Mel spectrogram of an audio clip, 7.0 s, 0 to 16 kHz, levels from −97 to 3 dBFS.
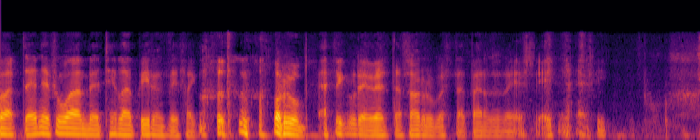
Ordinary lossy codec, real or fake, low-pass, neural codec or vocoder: none; fake; 7.2 kHz; codec, 16 kHz, 1.1 kbps, Voila-Tokenizer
